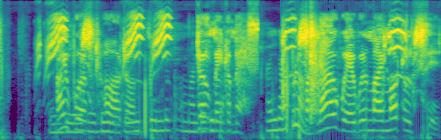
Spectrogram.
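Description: A house cat meows repeatedly and loudly at close range, a string of drawn-out, wavering cries with brief pauses between them.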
